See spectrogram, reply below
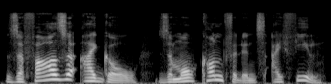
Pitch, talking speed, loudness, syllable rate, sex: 140 Hz, 165 wpm, -19 LUFS, 4.7 syllables/s, male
